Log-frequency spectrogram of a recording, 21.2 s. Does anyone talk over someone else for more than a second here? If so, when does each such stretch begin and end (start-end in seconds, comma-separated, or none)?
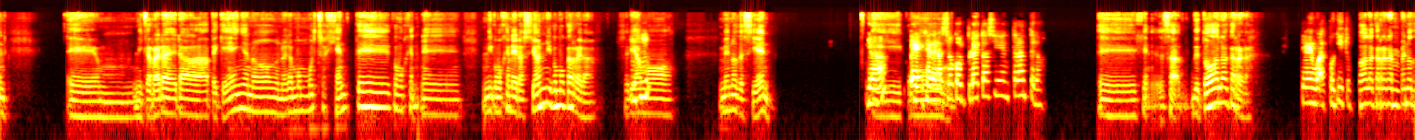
13.1-14.4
